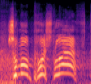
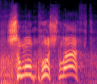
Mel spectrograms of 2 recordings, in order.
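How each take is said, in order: First: Higher, slower, more urgent shout. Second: High, slow called command; called order. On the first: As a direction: push the order harder. Repeated louder call. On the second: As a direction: call it out across the field. Calling order in combat. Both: Real, not acted.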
